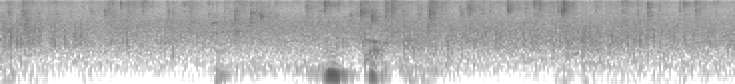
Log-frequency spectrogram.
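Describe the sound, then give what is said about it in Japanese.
Steady rain that is growing heavier hisses across a broad wash of noise, pattering on a surface, with a couple of brief soft knocks partway through and no voices. “雨も強くなってきましたし、中入りましょうか。”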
